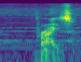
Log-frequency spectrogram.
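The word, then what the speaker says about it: prise: apart or open something priz it oh prize it's pronounced like prize huh did not know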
